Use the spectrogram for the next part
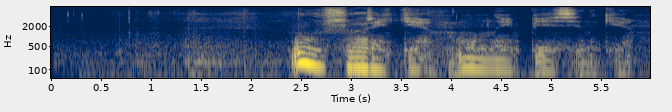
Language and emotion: Russian, sad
